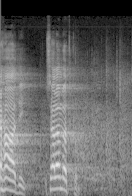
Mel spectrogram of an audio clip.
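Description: An elderly man speaks into a microphone over loudspeakers.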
